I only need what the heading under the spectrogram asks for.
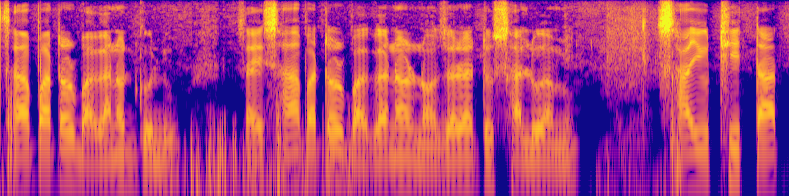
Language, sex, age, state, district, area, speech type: Assamese, male, 18-30, Assam, Udalguri, urban, spontaneous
